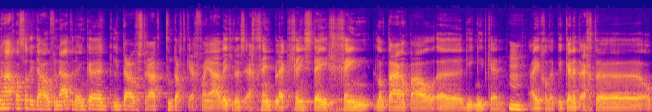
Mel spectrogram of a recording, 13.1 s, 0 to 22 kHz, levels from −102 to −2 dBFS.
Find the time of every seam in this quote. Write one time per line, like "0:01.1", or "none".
0:07.5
